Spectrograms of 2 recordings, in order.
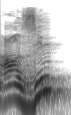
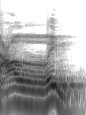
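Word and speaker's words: عظيم: Jadi bukan z, ya, beda. Bukan azim tapi alim, ya, alim. Jadi tidak ada suara desisan suara, itu enggak ada.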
